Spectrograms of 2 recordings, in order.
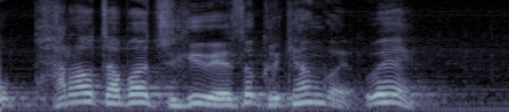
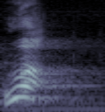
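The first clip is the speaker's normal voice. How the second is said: mock angry yell; high, loud pretend roar; 13 semitones higher, 5 dB louder, slower than usual. Imagined shout at Cain.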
